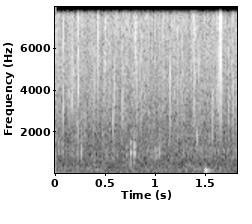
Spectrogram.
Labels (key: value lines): label: biophony, damselfish
recorder: SoundTrap 500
